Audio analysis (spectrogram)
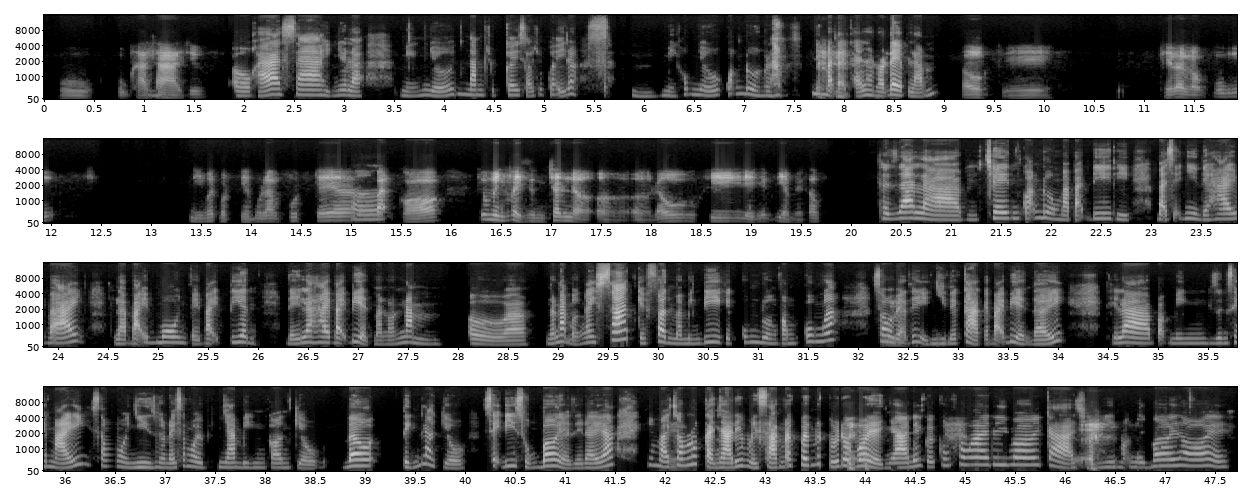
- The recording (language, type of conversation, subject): Vietnamese, podcast, Bạn đã từng có trải nghiệm nào đáng nhớ với thiên nhiên không?
- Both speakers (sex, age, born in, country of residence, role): female, 25-29, Vietnam, Vietnam, guest; male, 35-39, Vietnam, Vietnam, host
- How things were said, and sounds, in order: tapping; other background noise; laughing while speaking: "lắm"; chuckle; chuckle; chuckle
